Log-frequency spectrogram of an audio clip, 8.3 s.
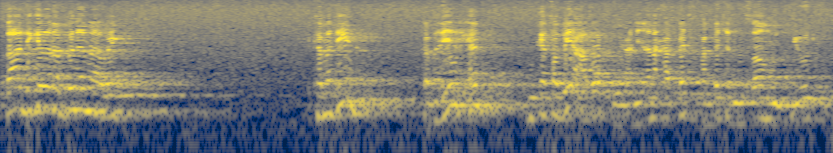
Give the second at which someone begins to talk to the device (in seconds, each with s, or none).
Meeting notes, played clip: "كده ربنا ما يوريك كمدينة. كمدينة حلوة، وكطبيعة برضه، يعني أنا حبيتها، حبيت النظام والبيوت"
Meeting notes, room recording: none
